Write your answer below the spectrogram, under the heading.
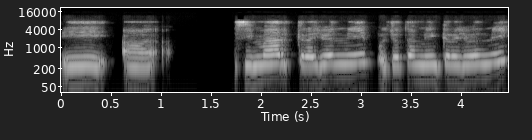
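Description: Over a quiet background, a woman speaks at a very slow pace with fairly even intonation. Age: 50s. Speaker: beauty business owner. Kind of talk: testimony. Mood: grateful, emotional. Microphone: video call.

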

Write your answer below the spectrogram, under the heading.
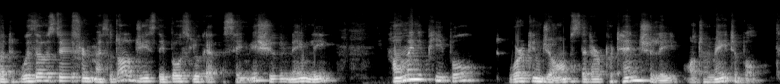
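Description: In a room with audible echo, a man talks very fast in a somewhat breathy voice with a dark, mellow tone. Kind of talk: conference presentation. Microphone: webcam.

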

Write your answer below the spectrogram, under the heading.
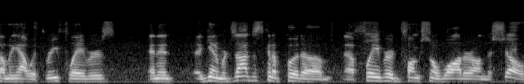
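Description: Fairly high in pitch, a man with a plain, everyday voice speaks at a moderate pace with fairly even intonation. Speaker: beverage company co-founder. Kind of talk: interview. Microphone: video call.

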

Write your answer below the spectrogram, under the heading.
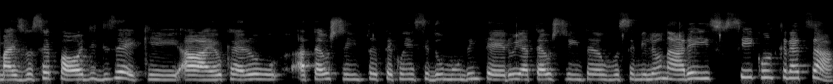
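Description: A woman at a fairly high pitch and moderate pace, fairly even intonation, hardly any pauses, against a quiet background. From Petrolina, Pernambuco, Brazil (São Francisco Valley); Pernambuco, Brazil. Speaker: digital marketing specialist; interviewee. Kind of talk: interview; interview answer. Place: home room. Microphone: video call.

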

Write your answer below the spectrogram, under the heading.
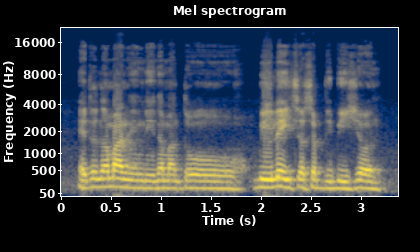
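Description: A man speaks with a dark, mellow tone. His intonation is monotone and flat. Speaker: police officer. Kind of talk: on-site interview. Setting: outdoors. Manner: formal.

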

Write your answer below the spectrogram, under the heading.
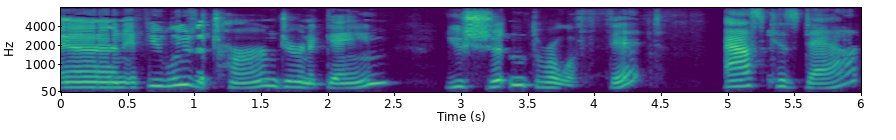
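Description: With lively intonation, the text is read in an unforced reading voice against a quiet background.

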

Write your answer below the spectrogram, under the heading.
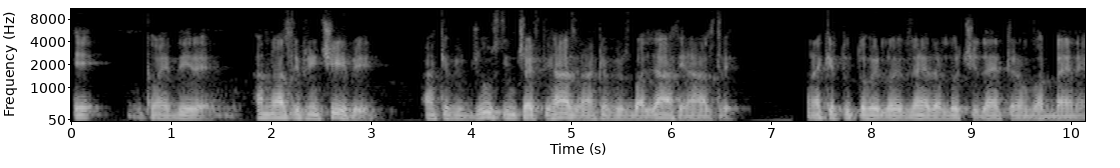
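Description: An even-ish intonation, fairly so, at a moderate speed. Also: man, very deep, low pitch for a man. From Tuscany, Italy (Poggibonsi); Tuscany. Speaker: arts association president; panelist. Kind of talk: panel talk. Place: home room. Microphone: video call.

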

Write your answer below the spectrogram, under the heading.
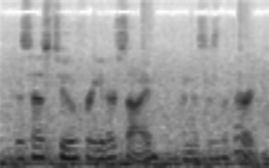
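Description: A man's moderately paced speech plays with music behind it. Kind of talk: tutorial. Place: garage. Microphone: phone near.

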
